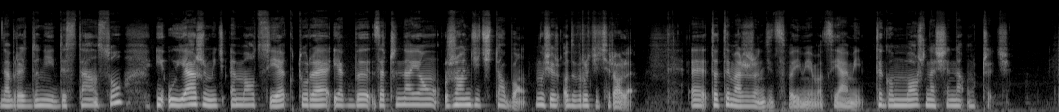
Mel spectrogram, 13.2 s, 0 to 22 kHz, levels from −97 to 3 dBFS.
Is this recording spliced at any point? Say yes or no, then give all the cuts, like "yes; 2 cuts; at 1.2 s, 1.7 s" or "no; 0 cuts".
yes; 1 cut; at 6.6 s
